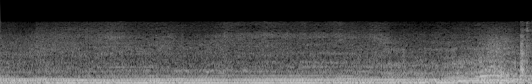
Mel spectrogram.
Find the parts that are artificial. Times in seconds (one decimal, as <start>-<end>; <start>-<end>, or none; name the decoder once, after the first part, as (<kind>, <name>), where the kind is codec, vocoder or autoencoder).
0.0-5.3 (codec, DAC)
